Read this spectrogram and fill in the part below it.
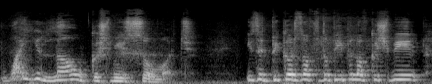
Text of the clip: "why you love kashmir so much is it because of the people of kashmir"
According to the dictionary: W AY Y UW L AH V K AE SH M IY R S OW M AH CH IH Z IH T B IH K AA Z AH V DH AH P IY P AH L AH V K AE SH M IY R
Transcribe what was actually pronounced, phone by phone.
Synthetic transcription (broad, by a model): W AY Y UW L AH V K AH SH M IY R S OW M AH CH IH Z IH T B IH K AA Z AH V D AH P IY P AH L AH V K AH SH M IY R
